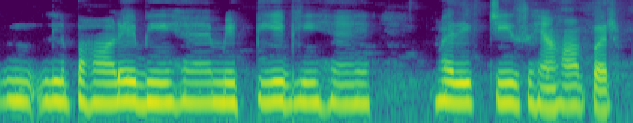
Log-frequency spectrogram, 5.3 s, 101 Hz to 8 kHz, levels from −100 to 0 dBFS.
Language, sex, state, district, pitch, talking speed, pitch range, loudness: Hindi, female, Jharkhand, Palamu, 215 Hz, 145 wpm, 210-220 Hz, -15 LUFS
